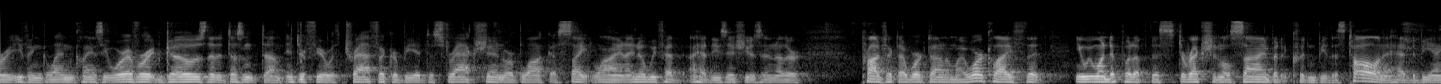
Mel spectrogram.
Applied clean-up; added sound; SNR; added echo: neural mask model Resemble Enhance denoiser.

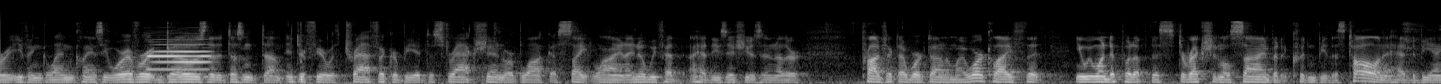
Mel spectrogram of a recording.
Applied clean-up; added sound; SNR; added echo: none; Wind instrument, woodwind instrument; -3 dB; none.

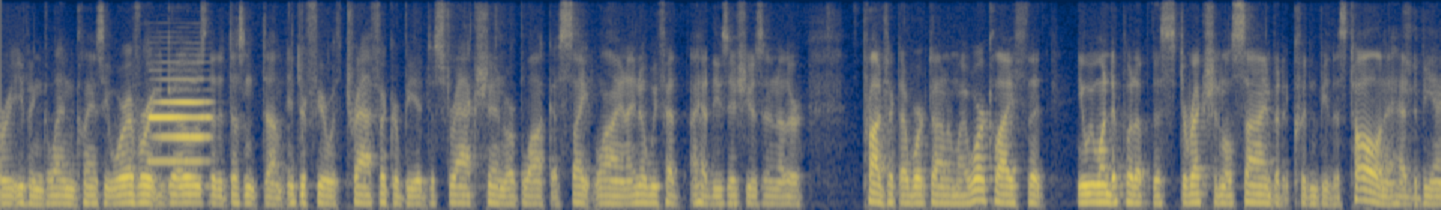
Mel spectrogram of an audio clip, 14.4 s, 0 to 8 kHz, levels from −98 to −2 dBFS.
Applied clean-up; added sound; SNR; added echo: neural mask model RNNoise.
